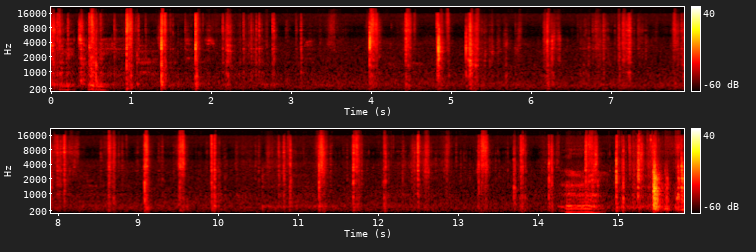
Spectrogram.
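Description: Repeated quick riffling bursts of tarot cards being shuffled, crisp and close, spaced irregularly across the clip with quiet gaps between.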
